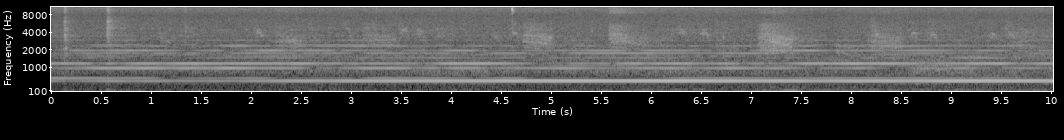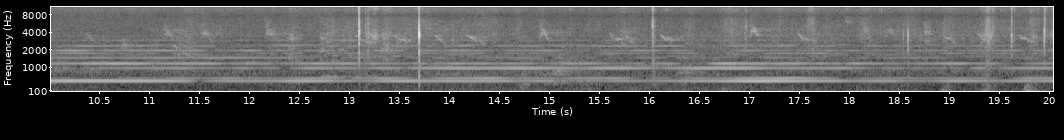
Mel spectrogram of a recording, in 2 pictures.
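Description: Air raid siren sounding one steady, unwavering pitch, growing louder for several seconds in the middle before easing back.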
